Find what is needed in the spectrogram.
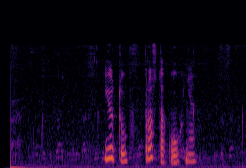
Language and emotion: Russian, sad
